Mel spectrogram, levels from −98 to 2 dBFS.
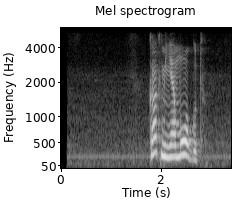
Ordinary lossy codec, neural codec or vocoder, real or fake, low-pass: none; none; real; 5.4 kHz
